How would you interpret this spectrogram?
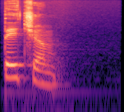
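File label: "тэчӧм", Komi, female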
